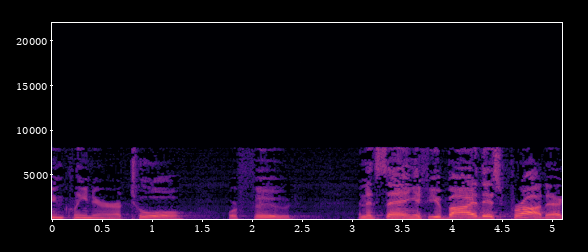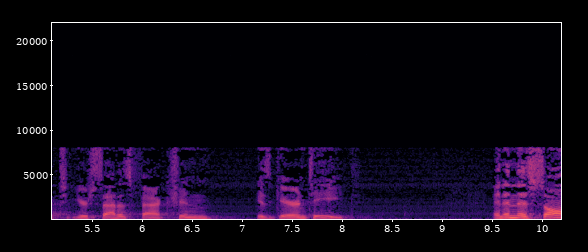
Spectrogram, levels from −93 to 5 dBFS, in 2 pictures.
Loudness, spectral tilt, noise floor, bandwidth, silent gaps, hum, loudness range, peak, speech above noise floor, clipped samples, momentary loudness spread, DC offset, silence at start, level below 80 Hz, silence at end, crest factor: -35 LUFS; -4.5 dB/octave; -67 dBFS; 8.6 kHz; none; none; 7 LU; -18 dBFS; 32 dB; under 0.1%; 15 LU; under 0.1%; 0 s; -66 dBFS; 0 s; 18 dB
